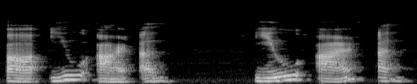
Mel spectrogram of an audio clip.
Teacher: U physically vowel sound, but when it is pronounced, ya consonant sound is sent in the beginning. So U U sound is pronounced as ya, you.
